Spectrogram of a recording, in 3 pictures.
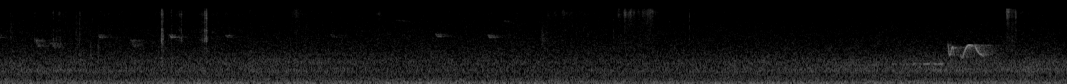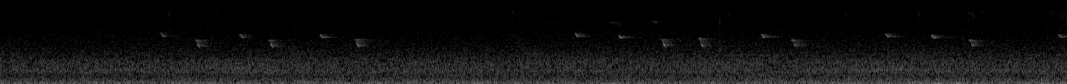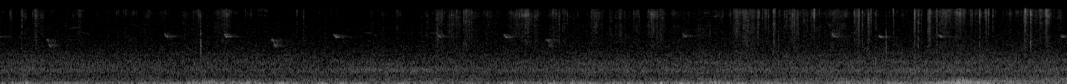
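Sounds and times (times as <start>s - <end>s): outdoor background noise: 0.0s - 32.0s
small bird chirping: 9.4s - 10.0s, 21.2s - 32.0s.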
